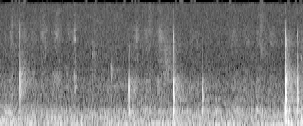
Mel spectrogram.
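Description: Chalk or marker taps and scratches on a board during a physics lecture on electrostatics, a few short strokes spaced irregularly with a low room hum and no talk over them.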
